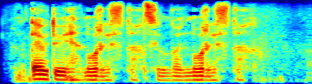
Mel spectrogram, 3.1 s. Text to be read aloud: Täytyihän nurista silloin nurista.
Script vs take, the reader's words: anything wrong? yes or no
no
